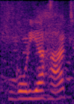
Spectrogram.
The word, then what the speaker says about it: গড়িয়াহাট: তোমাকে দেখে কেনা বেচার এরকম দুর্ধর্ষ ছবি গড়িয়াহাটের চৈত্র সেলের বাজার ছাড়া আর কোথায় বা দেখতে পাওয়া যাবে বলুন তো। আর আমরা বাঙালিরা জানেন গড়িয়াহাট উচ্চারণটা না ভুল করি, দেখবেন অবাঙালিরা বলেন গাড়িয়াহাট, আসলে ওইটাই সঠিক উচ্চারণ।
